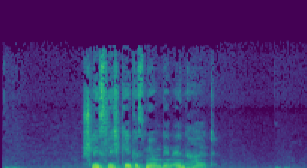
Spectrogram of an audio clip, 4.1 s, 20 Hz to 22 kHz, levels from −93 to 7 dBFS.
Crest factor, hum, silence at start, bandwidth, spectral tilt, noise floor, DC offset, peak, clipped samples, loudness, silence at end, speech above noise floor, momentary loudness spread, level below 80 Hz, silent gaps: 20 dB; none; 0.05 s; 16.5 kHz; -4 dB/octave; -60 dBFS; under 0.1%; -4 dBFS; under 0.1%; -20 LUFS; 0.4 s; 40 dB; 16 LU; -58 dBFS; none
